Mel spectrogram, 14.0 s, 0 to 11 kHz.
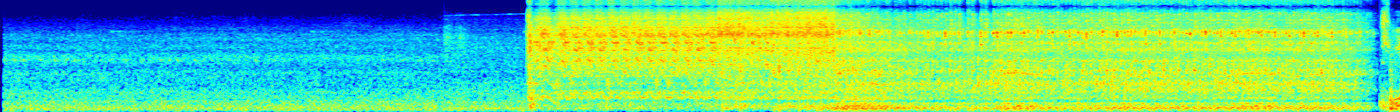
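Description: Air-cooled flat-four engine of a 1978 VW Westfalia bus starting: it comes in suddenly about five seconds in, then runs steadily at idle, easing slightly after about eight seconds.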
